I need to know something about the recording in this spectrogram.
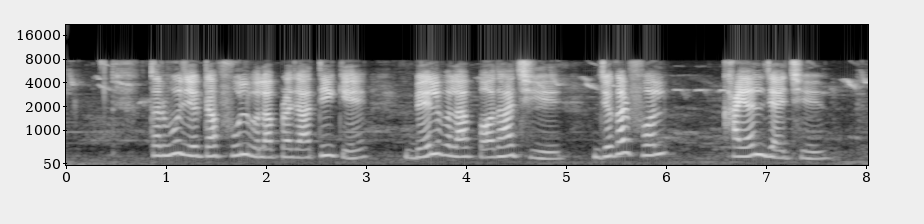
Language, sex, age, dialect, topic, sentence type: Maithili, female, 46-50, Eastern / Thethi, agriculture, statement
